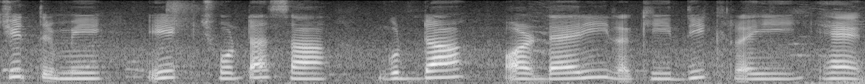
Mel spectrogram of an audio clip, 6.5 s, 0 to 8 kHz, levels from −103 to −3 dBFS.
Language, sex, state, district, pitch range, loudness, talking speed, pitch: Hindi, female, Madhya Pradesh, Katni, 195-230 Hz, -19 LUFS, 110 wpm, 205 Hz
